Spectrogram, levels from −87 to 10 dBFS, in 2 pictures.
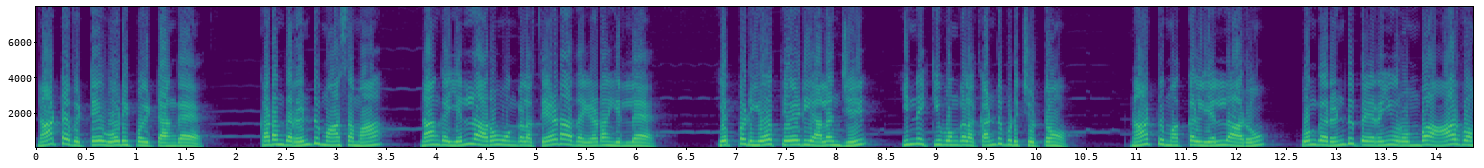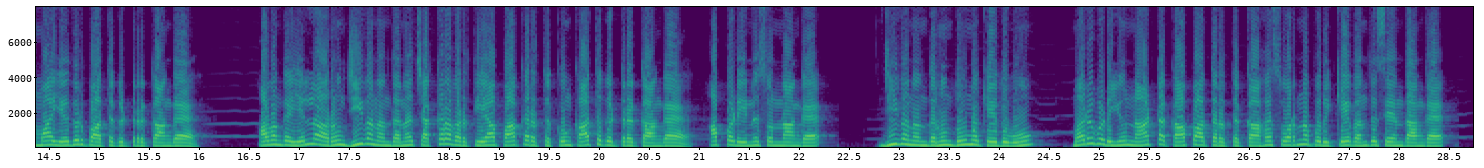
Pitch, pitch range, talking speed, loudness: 220 Hz, 200-240 Hz, 95 wpm, -16 LUFS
